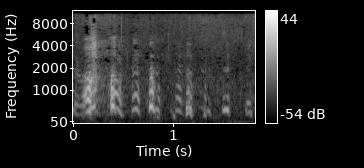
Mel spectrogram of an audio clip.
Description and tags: brief woman laughter
laughter, female, field-recording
